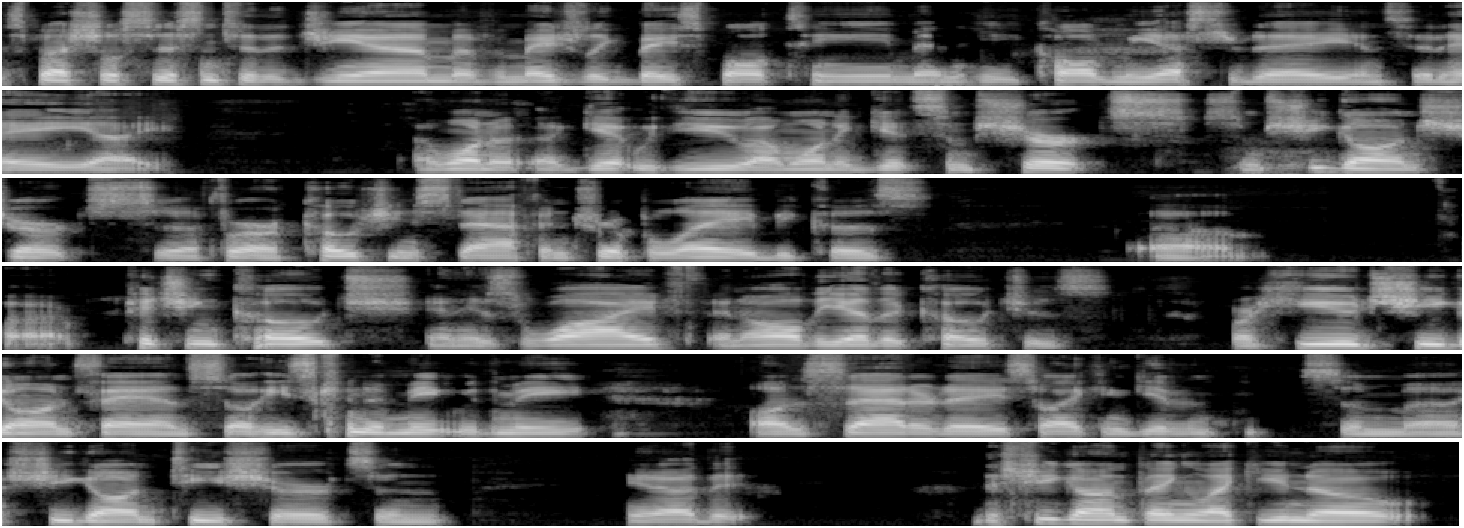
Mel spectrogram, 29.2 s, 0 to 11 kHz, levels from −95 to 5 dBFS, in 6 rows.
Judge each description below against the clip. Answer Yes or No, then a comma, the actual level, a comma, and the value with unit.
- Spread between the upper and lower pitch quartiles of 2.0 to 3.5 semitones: Yes, average, 2.7 semitones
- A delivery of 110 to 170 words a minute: No, average, 180 wpm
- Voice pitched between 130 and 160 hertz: No, low, 105 Hz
